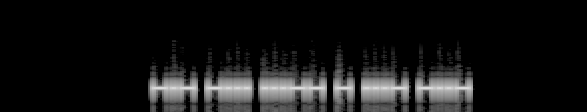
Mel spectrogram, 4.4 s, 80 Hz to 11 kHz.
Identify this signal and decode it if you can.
Morse code, heard as a keyed tone, about 36 wpm, 700 Hz. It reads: KB3TVX
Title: USA Call Signs - 3x Character Spacing - 35wpm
